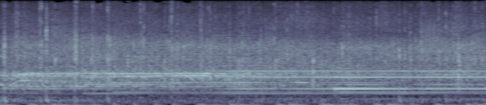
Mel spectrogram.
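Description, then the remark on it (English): An audience claps steadily for about five seconds to welcome a singer, a dense, even patter of many hands, with a few sustained musical tones humming faintly beneath it. “At this point, shall we clap our hands”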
